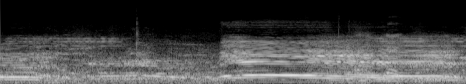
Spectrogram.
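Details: Sahiwal bull calves at Ambari cattle market in Dinajpur, Bangladesh, in March at the start of Ramadan: long harmonic moos rise and fall, one near the start and a louder, drawn-out one from the middle to the end, over steady market noise.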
